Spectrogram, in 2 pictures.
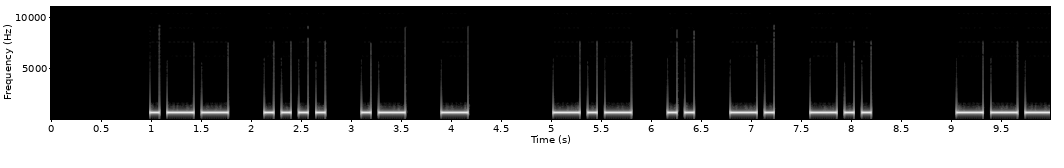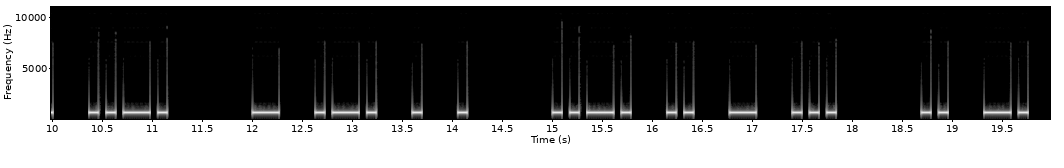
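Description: Morse code, heard as a keyed tone, about 14 wpm, spaced as for 12 wpm, 680 Hz. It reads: WHAT KIND OF TREE FITS IN
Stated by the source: Amateur radio CW practice text made of jokes.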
